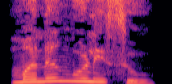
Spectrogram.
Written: ಮನಂಗೊಳಿಸು

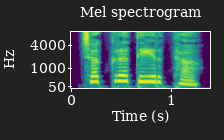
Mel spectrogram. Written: ಚಕ್ರತೀರ್ಥ

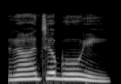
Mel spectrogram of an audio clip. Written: ರಾಜಬೋಯಿ

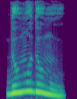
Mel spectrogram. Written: ದೂಮುಧಾಮು

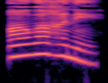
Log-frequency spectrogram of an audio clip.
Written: ಆವಾಹನೆ

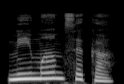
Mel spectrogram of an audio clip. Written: ಮೀಮಾಂಸಕ

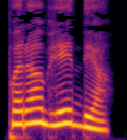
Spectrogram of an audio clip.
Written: ಪರಾಭೇದ್ಯ

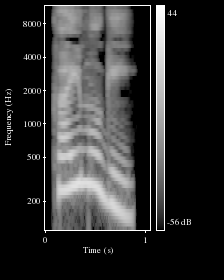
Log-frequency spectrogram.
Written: ಕೈಮುಗಿ

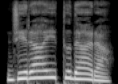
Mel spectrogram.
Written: ಜಿರಾಯಿತುದಾರ

